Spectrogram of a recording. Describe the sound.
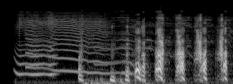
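Two people blow mouth fart noises together: a sustained buzzy, horn-like drone that breaks into a rapid run of loud sputtering raspberry pulses.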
